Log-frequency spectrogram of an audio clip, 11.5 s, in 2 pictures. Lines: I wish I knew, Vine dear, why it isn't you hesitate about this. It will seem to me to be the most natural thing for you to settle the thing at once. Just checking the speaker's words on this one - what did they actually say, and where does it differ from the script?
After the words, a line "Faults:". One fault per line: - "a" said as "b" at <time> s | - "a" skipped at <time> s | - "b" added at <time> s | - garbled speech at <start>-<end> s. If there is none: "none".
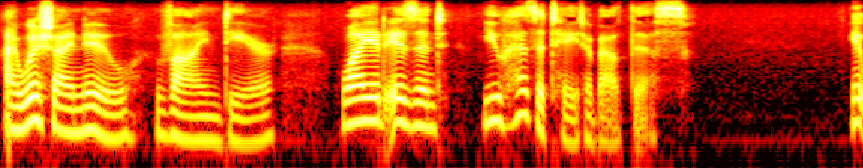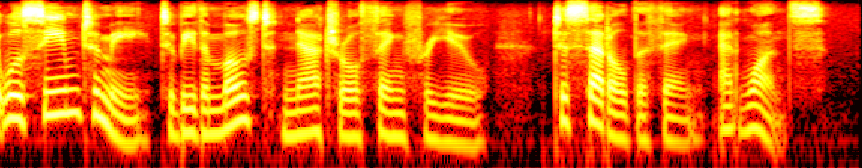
I wish I knew, Vine dear, why it isn't you hesitate about this. It will seem to me to be the most natural thing for you to settle the thing at once.
Faults:
none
